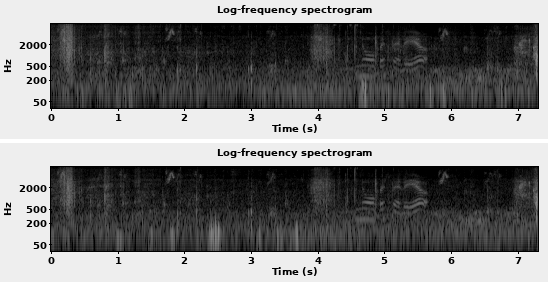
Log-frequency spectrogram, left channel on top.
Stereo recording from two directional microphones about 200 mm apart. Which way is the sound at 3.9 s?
10° left (ahead or behind).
